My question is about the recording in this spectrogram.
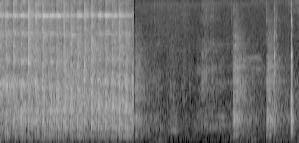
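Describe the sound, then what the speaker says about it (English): Rapid mechanical hammering for over a second, then silence broken by a few separate sharp knocks and taps. "I'm going to hit that with a hammer."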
